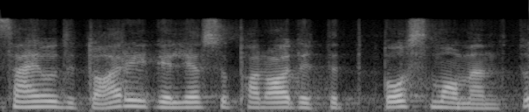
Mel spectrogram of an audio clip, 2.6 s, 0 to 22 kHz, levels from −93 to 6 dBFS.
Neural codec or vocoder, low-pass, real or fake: codec, 16 kHz in and 24 kHz out, 0.6 kbps, FocalCodec, streaming, 4096 codes; 10.8 kHz; fake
